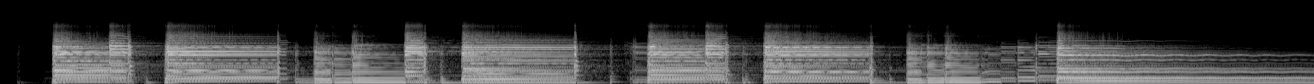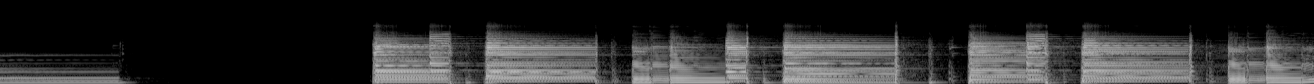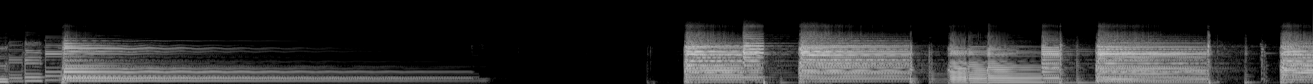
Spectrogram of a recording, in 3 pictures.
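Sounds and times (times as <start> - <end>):
clean Telecaster Deluxe electric guitar: 0.5 - 14.5, 16.8 - 31.2, 32.8 - 39.3.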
